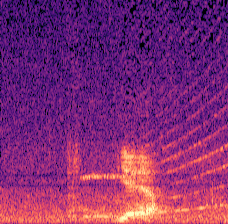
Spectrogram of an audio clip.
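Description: A video game's electronic goal horn sounds through a television speaker.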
